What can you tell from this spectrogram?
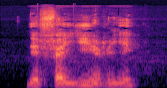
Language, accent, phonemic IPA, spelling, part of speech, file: French, Canada, /de.fa.ji.ʁje/, défailliriez, verb, LL-Q150 (fra)-défailliriez.wav
- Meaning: second-person plural conditional of défaillir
